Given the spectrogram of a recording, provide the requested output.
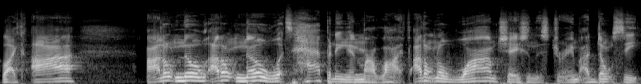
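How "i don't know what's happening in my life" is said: normal talking voice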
